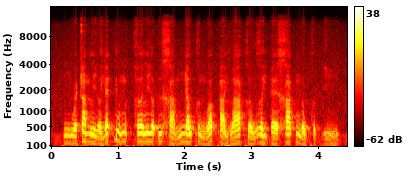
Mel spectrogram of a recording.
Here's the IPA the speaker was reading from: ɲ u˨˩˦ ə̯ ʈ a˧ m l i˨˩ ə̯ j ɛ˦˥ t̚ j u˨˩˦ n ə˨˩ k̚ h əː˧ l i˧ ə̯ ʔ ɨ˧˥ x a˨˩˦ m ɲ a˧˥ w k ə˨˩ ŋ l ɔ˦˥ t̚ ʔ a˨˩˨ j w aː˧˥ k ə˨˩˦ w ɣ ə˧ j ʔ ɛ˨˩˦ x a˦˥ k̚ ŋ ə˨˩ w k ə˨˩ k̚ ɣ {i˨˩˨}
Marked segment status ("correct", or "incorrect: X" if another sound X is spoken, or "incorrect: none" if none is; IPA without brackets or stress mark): correct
